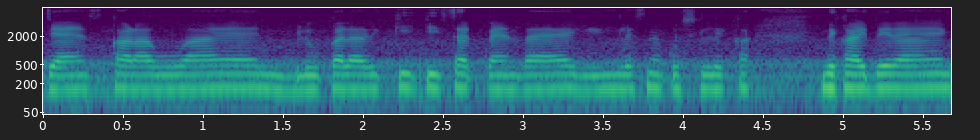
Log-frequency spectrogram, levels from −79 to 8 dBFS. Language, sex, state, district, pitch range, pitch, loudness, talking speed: Hindi, female, Uttar Pradesh, Budaun, 155-160 Hz, 155 Hz, -23 LUFS, 200 wpm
